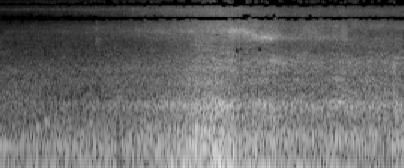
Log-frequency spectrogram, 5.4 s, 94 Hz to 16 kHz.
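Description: Grand Central Class 180 diesel multiple unit 180105 running past along the platform. Its noise builds to a peak about three seconds in and then fades as it goes by.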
